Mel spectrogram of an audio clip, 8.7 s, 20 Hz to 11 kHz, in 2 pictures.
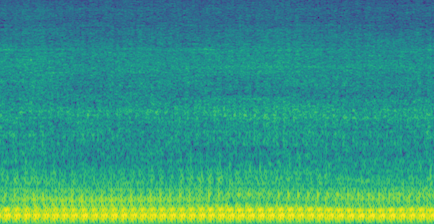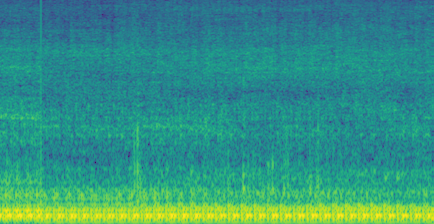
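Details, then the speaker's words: V4 motorcycle left sitting about a year, started with the choke out, in neutral, after the fuel pump cycled: a steady, even idle with a smooth low beat and no knocks, misses or hunting. Normal idle, running strong. "She's definitely gonna need a good detail cleaning up, which I'll do obviously, but yeah, she's running strong at least."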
